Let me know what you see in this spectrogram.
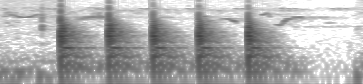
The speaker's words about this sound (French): on toque à la porte.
